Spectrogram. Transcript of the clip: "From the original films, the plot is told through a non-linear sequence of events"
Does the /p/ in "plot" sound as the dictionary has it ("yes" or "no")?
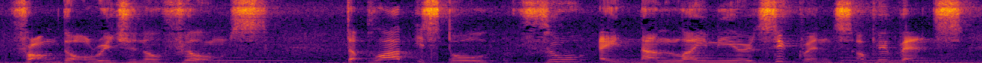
yes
